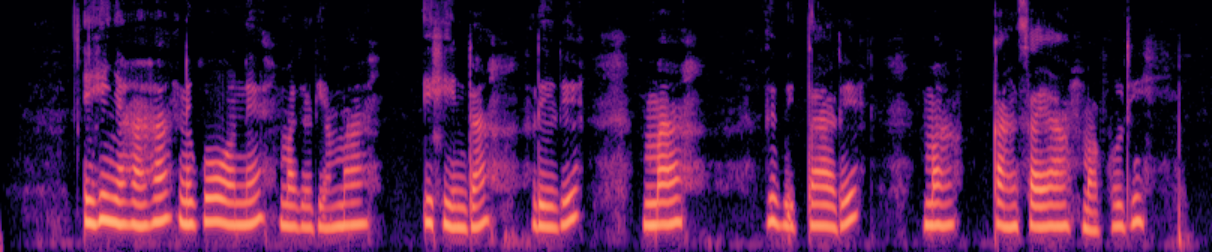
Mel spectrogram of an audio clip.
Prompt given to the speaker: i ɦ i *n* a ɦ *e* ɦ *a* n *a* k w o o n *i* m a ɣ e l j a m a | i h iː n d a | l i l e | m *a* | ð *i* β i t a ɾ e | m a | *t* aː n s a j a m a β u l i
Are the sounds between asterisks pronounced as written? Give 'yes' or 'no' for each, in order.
no, no, yes, no, no, yes, yes, no

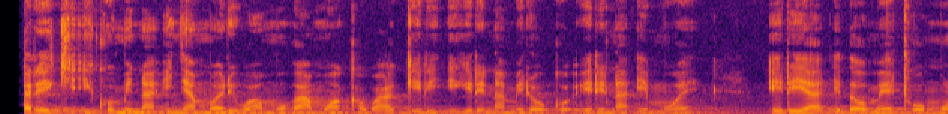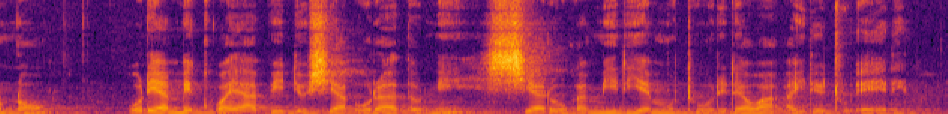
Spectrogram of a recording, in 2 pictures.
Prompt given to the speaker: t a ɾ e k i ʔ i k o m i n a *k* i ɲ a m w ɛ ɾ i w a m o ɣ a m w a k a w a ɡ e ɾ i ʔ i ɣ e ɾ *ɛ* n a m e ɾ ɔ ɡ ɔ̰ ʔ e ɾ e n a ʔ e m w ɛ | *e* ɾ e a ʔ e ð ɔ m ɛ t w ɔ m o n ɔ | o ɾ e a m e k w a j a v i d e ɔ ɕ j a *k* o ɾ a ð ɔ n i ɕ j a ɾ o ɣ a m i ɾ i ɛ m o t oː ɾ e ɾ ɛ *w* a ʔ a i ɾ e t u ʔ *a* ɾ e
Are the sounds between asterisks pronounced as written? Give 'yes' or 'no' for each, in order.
no, no, yes, no, yes, no

